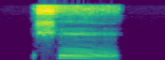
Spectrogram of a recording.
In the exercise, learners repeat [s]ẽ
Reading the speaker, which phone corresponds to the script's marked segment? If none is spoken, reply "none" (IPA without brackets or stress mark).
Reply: ʃ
